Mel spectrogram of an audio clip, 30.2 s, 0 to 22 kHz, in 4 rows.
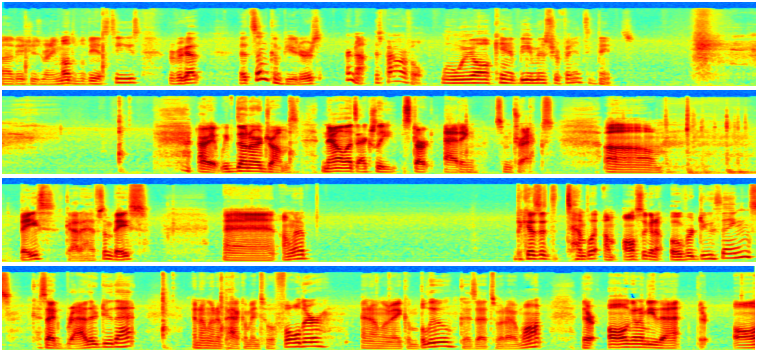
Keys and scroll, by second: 14.3-15.6 typing.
